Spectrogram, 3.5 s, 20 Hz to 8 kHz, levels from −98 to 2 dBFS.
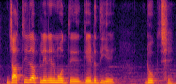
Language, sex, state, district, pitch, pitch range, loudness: Bengali, female, West Bengal, North 24 Parganas, 180 Hz, 155-190 Hz, -20 LUFS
